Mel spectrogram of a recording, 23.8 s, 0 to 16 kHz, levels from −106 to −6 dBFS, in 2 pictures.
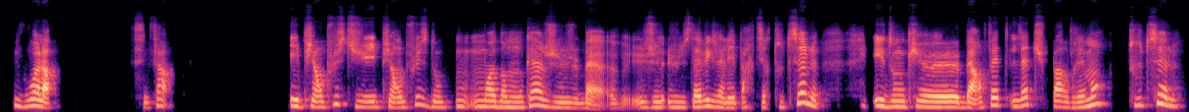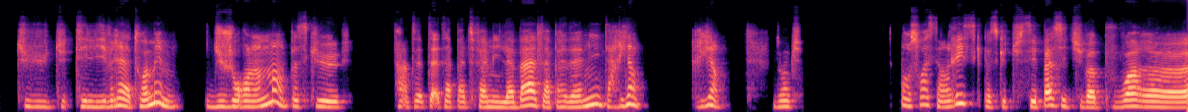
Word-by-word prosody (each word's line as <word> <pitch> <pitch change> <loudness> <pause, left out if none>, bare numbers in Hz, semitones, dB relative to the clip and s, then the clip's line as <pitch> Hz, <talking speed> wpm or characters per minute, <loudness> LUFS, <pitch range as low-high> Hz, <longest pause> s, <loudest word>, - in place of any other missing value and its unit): Voilà. 215 0 +4 0.8
C'est - - -11
ça - - -4 1.2
et 210 -1 +5
puis, 200 -1 -1
en 180 - 0
plus, 270 +9 -5
tu 190 -10 -5
et 180 - -1
puis, 180 +1 -5
en 165 +1 -1
plus 245 +5 -7
donc 175 -1 -5
m 200 -1 -4
moi, 190 0 0
dans 180 -1 -1
mon 170 0 -2
cas, 230 +3 +1
je 170 -5 -3
je 160 - -4
bah, 150 - -2
je 170 +2 -5
je 175 0 -4
savais 180 +4 +2
que 190 - -3
j'allais 160 -2 0
partir 175 +1 -9
toute 175 - -13
seule 300 -10 +2 0.5
et 210 -1 +4
donc 190 +1 -1
heu, 175 -2 +6
bah, 165 - +3
en - - -4
fait, 240 -1 -1
là, 220 +5 0
tu 240 -4 -8
pars 185 -2 +1
vraiment 235 +13 0 0.2
toute 235 -1 -6
seule! 250 -8 +2 0.3
Tu 185 -3 -6
tu 190 +2 -10
tu 195 - -3
es - - +1
livrée 185 +4 0
à 200 - +4
toi-même, 205 - +3 0.3
du 190 0 -2
jour 190 0 +2
au 190 - +4
lendemain, 235 - +2
parce 200 -2 -4
que 190 -5 +2 0.6
enfin, 190 -3 -5
tu 190 - -7
as - - 0
tu - - -1
as - - 0
tu 185 - -4
as - - +1
pas 175 -1 -5
de 170 - -7
famille 180 -1 0
là-bas, 205 +8 +5
tu 190 - -4
as 170 - +1
pas 180 +1 -4
d'amis, 215 +9 +3
tu 195 - -6
as - - -5
rien, 235 +6 +1 0.5
rien! 225 +7 -2 0.5
Donc 190 0 -3 1.0
en 220 -3 -1
soi, 250 +5 -1
c'est 230 -7 -5
un 180 - -1
risque, 295 +8 +1
parce 180 -1 -3
que 185 - -4
tu 180 0 -10
sais 180 0 +2
pas 220 +5 +5
si 210 -3 -3
tu 190 -1 -7
vas 170 -1 +5
pouvoir, 175 -1 +4
190 Hz, 220 wpm, -23 LUFS, 175-215 Hz, 1.2 s, heu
